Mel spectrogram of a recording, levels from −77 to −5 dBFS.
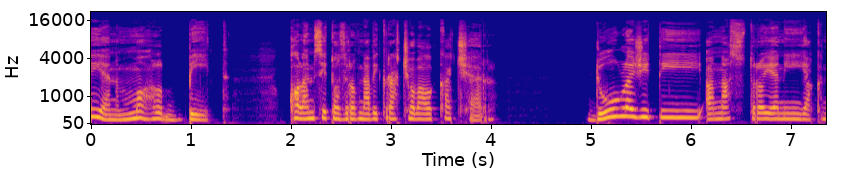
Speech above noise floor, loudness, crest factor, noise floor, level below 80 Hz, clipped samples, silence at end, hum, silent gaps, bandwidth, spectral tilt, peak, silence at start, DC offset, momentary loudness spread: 49 dB; -21 LUFS; 18 dB; -70 dBFS; -54 dBFS; under 0.1%; 0 s; none; none; 17 kHz; -4 dB/octave; -4 dBFS; 0 s; under 0.1%; 8 LU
